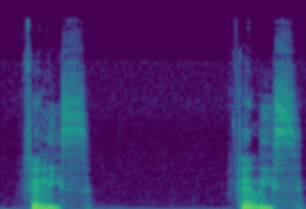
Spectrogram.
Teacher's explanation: And when I said the last syllable, I mean when we write it. So the stress is going to be on lis.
